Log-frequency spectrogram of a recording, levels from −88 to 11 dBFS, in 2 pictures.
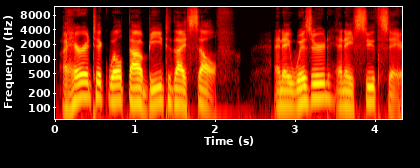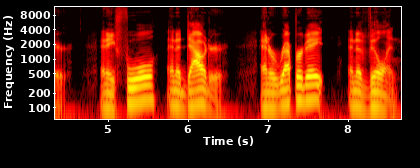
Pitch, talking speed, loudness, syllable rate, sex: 110 Hz, 180 wpm, -19 LUFS, 5.0 syllables/s, male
